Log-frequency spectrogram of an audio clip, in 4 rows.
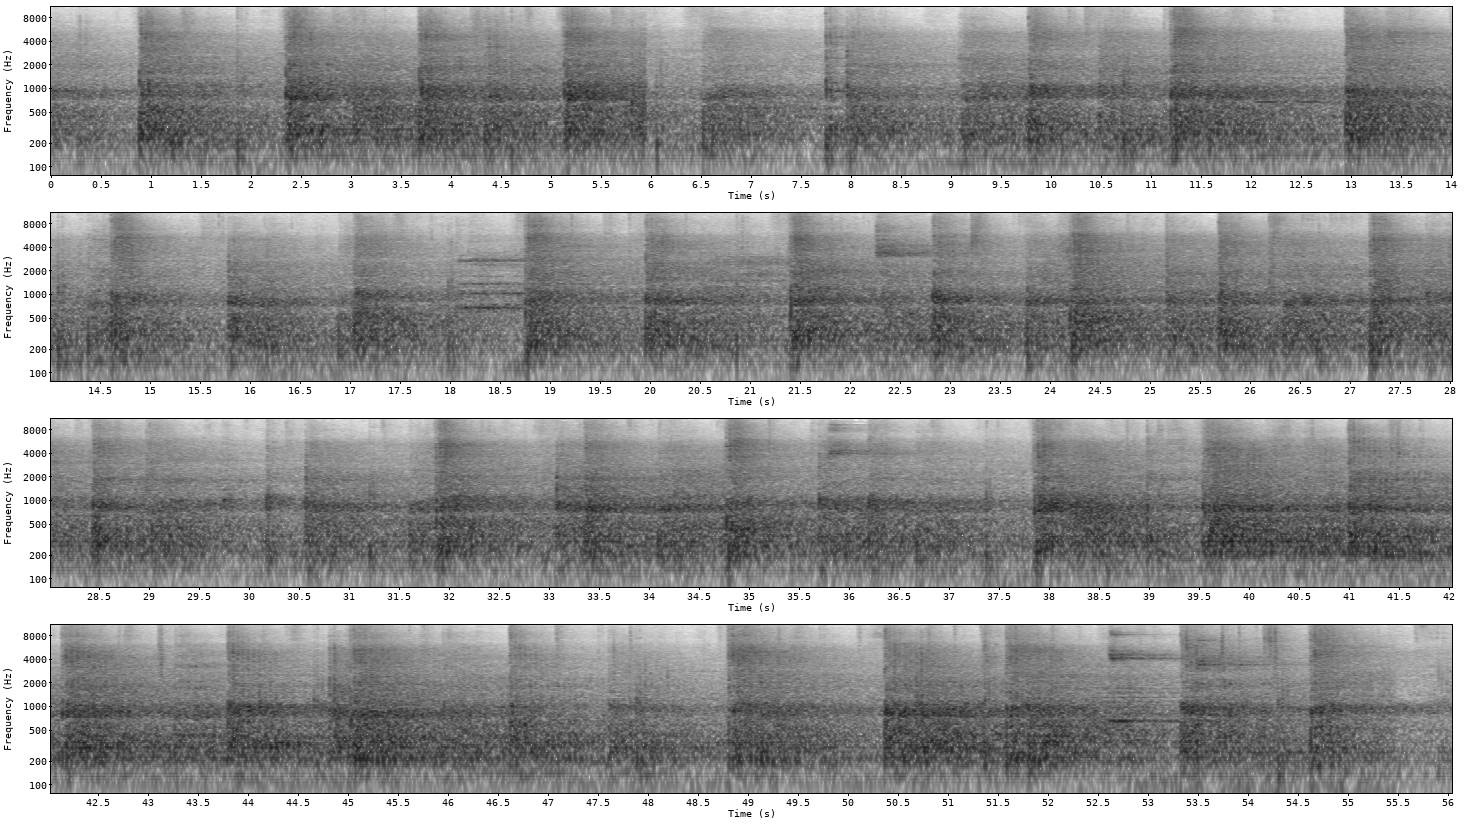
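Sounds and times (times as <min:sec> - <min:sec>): tennis ball bouncing on hard court: 0:00.0 - 0:56.0
tennis ball hit by racket: 0:00.0 - 0:56.0.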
